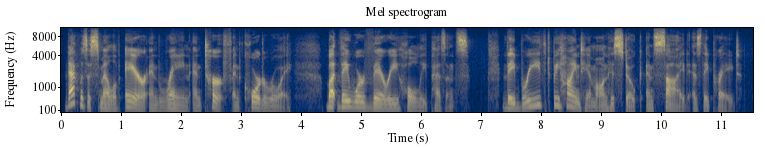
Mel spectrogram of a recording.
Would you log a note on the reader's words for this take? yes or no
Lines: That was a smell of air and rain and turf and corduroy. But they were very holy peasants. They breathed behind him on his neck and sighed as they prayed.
yes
